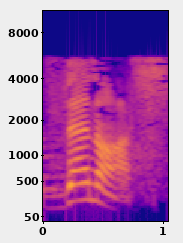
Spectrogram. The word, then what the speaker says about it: xenos: The second love is the word xenos. Let's say that together. Ready? 1, 2, 3. Xenos. Now it's zen, but it's actually spelled with the letter that we use for X.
